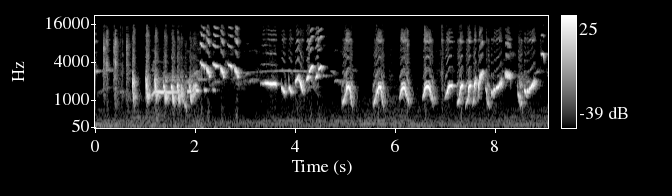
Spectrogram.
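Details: White-rumped shama mating song, played to bring birds into breeding condition: loud rich whistled phrases, rising and falling slurs and sharp chattering notes, then a run of clear descending whistles repeated about every half second.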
